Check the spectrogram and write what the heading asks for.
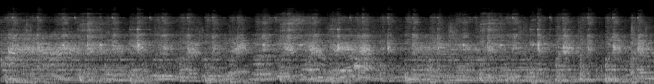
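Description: Cha-cha-cha dance music playing with a steady, even beat, and dancers' shoes shuffling on a tiled floor beneath it.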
